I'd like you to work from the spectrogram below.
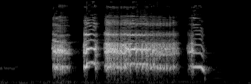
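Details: Red junglefowl, February 13, 2025, giving one full crow in four segments: clipped opening, brief second syllable, extended raspy main phrase, and a short tail note sliding downward, with near silence before and after.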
